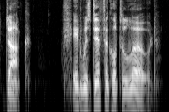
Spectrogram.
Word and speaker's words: DUKW: Built by General Motors and awkwardly named the DUKW, pronounced duck, it was difficult to load, slow in the water, and susceptible to brake damage from salt and sand.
